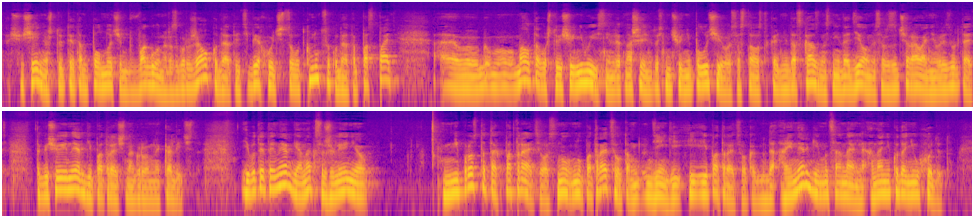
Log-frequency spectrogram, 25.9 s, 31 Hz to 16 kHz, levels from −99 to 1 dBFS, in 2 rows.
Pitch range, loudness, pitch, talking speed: 95-120 Hz, -17 LUFS, 105 Hz, 165 wpm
